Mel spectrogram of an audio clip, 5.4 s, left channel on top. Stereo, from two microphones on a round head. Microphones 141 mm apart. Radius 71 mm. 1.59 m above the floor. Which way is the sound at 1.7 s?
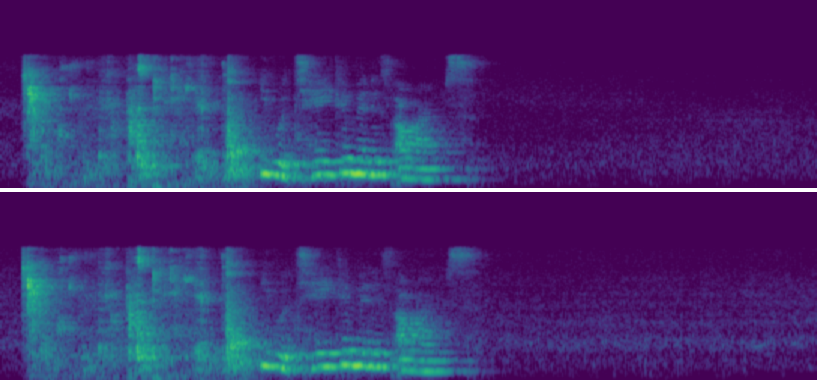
80° left.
